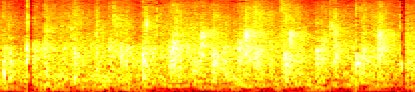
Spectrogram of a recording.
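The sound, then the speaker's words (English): An audience applauds, a faint, steady patter of many hands clapping that lasts the whole clip. “A little round of applause for Richard”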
